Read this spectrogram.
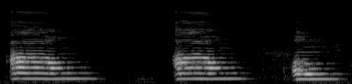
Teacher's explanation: À l'arrière de la langue, on monte pour que l'air sorte par nez. En, on prononce d'abord comme E et faites attention la forme de la langue et la partie de prononciation. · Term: voyelles nasales postérieures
